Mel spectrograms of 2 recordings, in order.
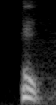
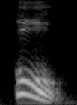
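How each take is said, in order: First: 哭 cut off as if throttled; choked short 哭. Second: 哭 with a long open vowel. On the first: Teacher showing the final consonant, 哭 short and choked. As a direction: stop 哭 abruptly in the throat. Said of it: "掐住的感觉". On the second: Teacher showing only the upper part, 哭 held long. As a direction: draw out the vowel of 哭. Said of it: "它很长，对不对". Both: Shown as a demonstration.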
